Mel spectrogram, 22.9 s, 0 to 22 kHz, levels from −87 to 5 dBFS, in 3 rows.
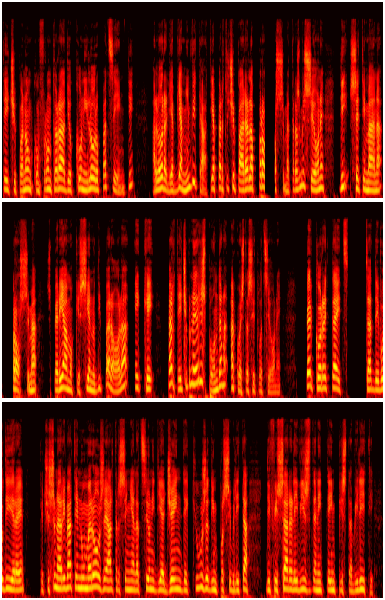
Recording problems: audio cutting out; at 5.5 s and at 15 s

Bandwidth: 15 kHz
